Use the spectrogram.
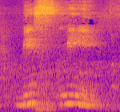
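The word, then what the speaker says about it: bismi (بِسْمِ): Tapi kalau di ba-nya bismi ini harokatnya kasroh. Jadi perlu kita tekankan ketika kita baca bismi itu i karena kasroh.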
